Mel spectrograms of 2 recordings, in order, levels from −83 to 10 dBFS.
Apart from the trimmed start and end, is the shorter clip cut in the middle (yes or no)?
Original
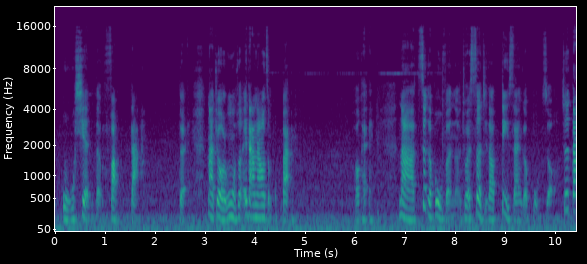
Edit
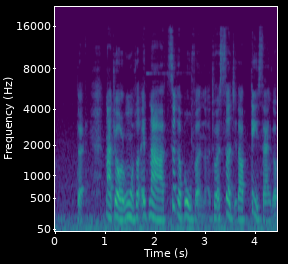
yes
